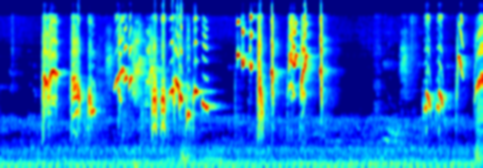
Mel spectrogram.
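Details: Greater green leafbird ready to fight, singing a dense, varied medley of sharp ticks, buzzy chirps and quick whistles in bursts, with short pauses and a steady low hum throughout.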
